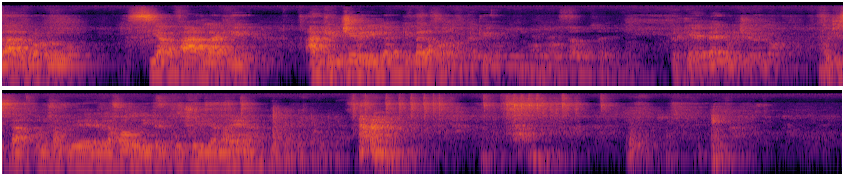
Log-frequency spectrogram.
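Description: A middle-aged man speaks calmly into a microphone in a room with slight echo.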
